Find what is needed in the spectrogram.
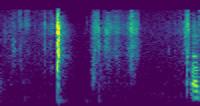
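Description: Cased trading cards being handled: one sharp plastic click about half a second in, then a few faint rustles and scrapes.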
